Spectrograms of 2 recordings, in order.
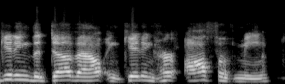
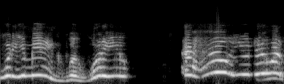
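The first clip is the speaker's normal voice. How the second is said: mock frantic, high, rushed, swooping burst of alarm. Retelling how a woman touched them and spoke, the speaker is acting out freaking out. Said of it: "I'm freaking out now".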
